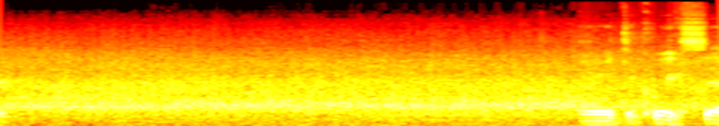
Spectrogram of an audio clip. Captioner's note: crowd Noises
